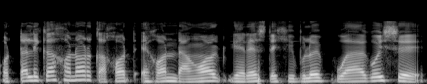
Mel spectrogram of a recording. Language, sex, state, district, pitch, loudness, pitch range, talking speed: Assamese, male, Assam, Kamrup Metropolitan, 150 Hz, -16 LUFS, 140-170 Hz, 110 wpm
